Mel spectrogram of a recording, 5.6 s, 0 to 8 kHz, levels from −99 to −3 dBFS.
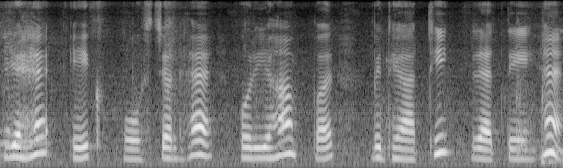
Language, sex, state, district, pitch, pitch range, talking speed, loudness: Hindi, male, Punjab, Fazilka, 190 Hz, 175-235 Hz, 105 wpm, -19 LUFS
